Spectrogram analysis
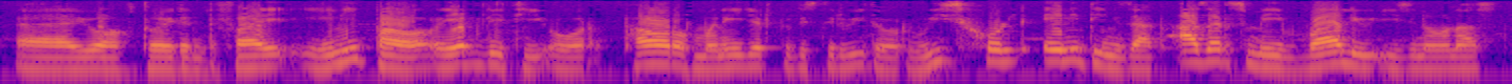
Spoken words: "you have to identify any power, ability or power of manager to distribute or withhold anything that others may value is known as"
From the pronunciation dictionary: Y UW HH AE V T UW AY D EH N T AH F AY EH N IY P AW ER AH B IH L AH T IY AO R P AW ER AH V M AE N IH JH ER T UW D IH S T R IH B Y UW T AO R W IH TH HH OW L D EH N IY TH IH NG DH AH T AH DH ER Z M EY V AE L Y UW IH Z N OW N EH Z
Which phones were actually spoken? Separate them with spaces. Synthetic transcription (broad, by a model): Y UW HH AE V T UW AY D EH N T AH F AY EH N IY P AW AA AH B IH L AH T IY AO R P AW ER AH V M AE N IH JH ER T UW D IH S T R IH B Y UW T AO R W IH S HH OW L D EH N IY T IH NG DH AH T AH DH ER S M EY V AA L Y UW IH Z N OW N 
